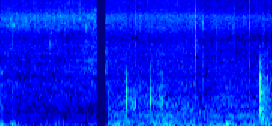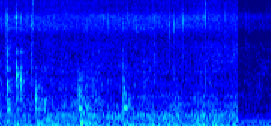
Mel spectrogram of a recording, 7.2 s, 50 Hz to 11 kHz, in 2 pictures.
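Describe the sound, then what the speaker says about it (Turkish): Chopped onions sizzling in hot oil in a pan, a steady crackling fry with scattered pops and occasional stirring scrapes, close and continuous. "Soğanlarımızı 1-2 dakika kavuralım."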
